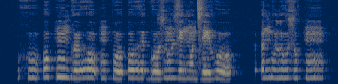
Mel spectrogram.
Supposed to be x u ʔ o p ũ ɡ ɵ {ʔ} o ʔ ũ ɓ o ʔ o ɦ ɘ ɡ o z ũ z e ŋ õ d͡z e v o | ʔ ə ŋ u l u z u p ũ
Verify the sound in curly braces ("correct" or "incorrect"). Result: incorrect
